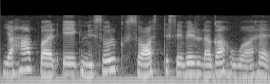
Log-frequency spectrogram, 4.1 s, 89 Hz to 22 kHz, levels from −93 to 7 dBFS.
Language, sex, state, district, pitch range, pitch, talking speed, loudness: Hindi, female, Madhya Pradesh, Katni, 110-175 Hz, 160 Hz, 135 wpm, -16 LUFS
